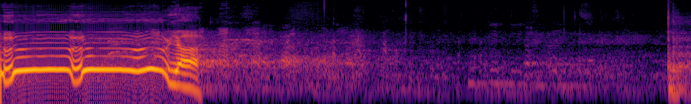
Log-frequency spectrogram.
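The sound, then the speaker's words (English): A person imitates a coyote, letting out a loud, wavering howl for about two seconds with a couple of quick pitch dips, followed by quiet murmuring and a sharp knock at the end. “I got to laughing because then I got to thinking, it starts to sound like what happens to my cows when a coyote gets in the pasture.”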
